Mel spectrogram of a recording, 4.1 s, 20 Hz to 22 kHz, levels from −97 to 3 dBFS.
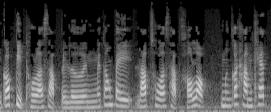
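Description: No technical faults are audible.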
